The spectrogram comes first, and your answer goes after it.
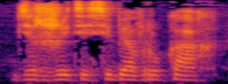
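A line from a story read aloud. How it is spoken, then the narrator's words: Hissing doctor. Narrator (Russian): зашипел в мой адрес врач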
